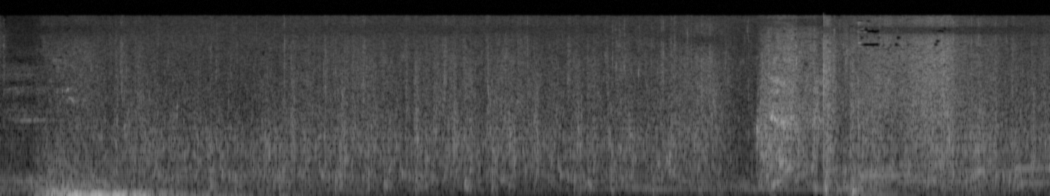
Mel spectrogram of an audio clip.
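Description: Water sloshes steadily around a swimmer.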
